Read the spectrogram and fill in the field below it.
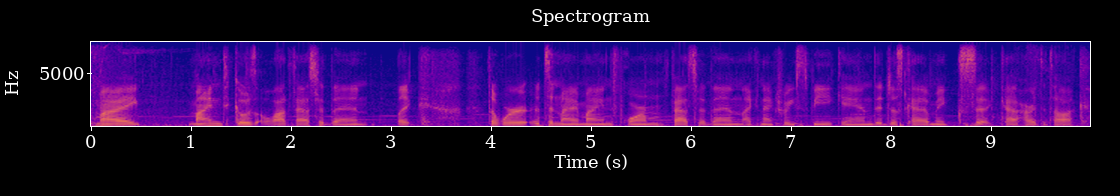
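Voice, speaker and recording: Music plays in the background as the voice moves at a fairly slow pace with fairly even intonation. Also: man, medium pitch for a man. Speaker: stream co-host. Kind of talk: casual chat. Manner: stutters, fumbles words.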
